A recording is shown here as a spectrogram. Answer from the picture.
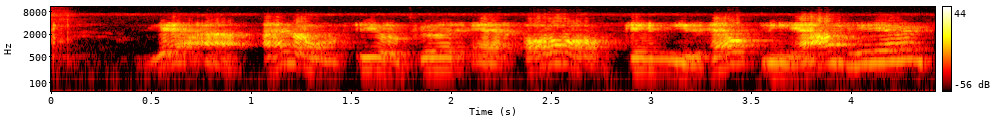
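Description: A voice message altered by a smartwatch voice changer, played back through a small device speaker: an oddly pitched, processed voice speaking a short sentence in several quick phrases, starting about half a second in.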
